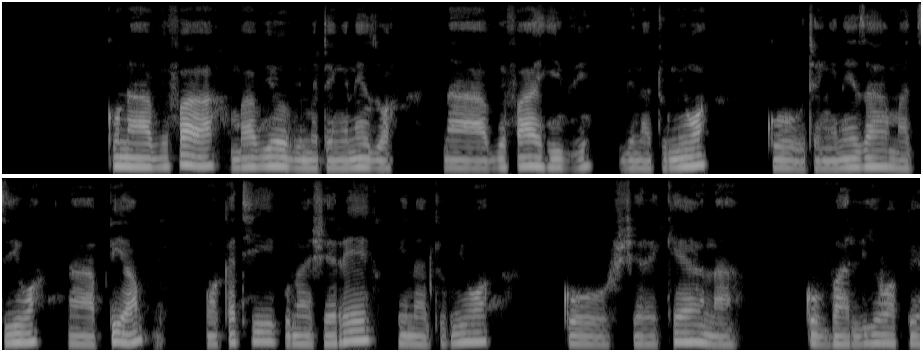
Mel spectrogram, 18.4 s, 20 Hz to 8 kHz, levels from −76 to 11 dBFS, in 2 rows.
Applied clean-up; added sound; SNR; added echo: none; none; none; none.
